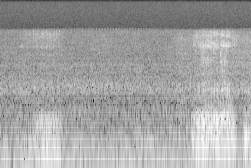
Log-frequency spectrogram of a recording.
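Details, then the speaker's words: Snoring from a tired female pet dog asleep nearby, loud enough to be heard during recording. "Vous entendez? C'est un truc de dingue. Et ce matin, toute la vidéo. Et j'ai beau le... Elle est fatiguée, cette pauvre chienne."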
